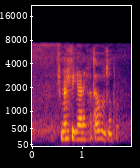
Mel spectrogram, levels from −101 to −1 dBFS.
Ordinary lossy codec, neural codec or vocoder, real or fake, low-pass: AAC, 48 kbps; codec, 44.1 kHz, 3.4 kbps, Pupu-Codec; fake; 7.2 kHz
